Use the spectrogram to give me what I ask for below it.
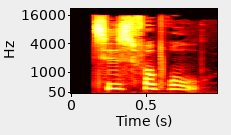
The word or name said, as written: tidsforbrug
